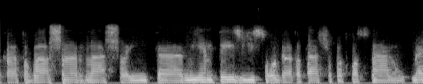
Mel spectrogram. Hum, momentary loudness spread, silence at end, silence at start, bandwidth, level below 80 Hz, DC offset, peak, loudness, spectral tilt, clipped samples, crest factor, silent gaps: none; 5 LU; 0 s; 0 s; 6.8 kHz; -36 dBFS; under 0.1%; -4 dBFS; -18 LUFS; -6.5 dB/octave; under 0.1%; 14 dB; none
